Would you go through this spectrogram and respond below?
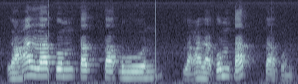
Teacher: Tidak ada samar, tidak ada dengung. Jadi langsung la'allakum tattaqun. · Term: izhar safawi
